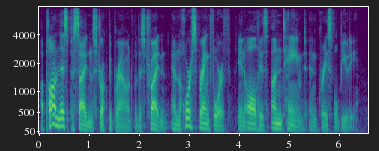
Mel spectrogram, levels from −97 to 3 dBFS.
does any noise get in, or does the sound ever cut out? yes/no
no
